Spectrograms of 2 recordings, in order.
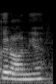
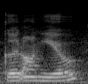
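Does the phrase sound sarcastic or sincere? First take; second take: sincere; sarcastic. First: It is said in a friendly, sincere way. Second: It is said with a sarcastic undertone. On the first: The speaker is simply acknowledging the achievement. "But not in like a mean or sarcastic way" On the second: The speaker is mocking the achievement. "it would have had a little bit of a sarcastic undertone to it"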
